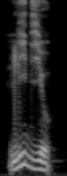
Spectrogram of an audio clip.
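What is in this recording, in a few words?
"lidiot", French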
